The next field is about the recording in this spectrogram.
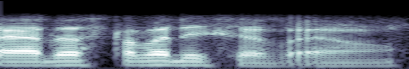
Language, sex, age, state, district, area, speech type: Assamese, male, 30-45, Assam, Jorhat, rural, conversation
